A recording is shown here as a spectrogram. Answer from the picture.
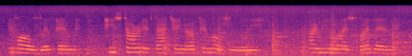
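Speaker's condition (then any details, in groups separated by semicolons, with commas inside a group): Cerebral palsy; uses wheelchair, needs help with bathroom, eating, showering, dressing, transfers to wheelchair and bed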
